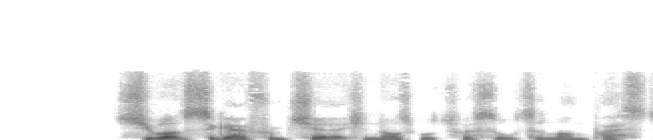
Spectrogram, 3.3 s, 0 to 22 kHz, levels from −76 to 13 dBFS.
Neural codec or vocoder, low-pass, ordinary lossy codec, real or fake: codec, 24 kHz, 0.9 kbps, WavTokenizer, large speech release; 10.8 kHz; AAC, 32 kbps; fake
